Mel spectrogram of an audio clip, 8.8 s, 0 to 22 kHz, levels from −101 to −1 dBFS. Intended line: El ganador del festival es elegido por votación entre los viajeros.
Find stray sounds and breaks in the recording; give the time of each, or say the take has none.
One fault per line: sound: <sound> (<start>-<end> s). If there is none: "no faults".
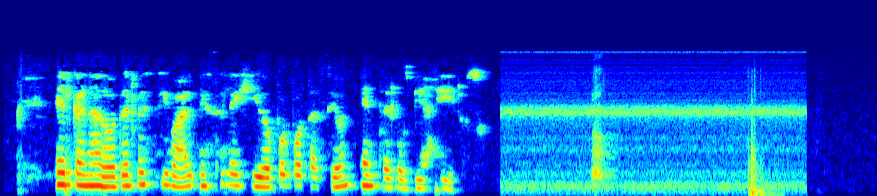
sound: bark (5.9-6.2 s)
sound: thud (7.5-7.9 s)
